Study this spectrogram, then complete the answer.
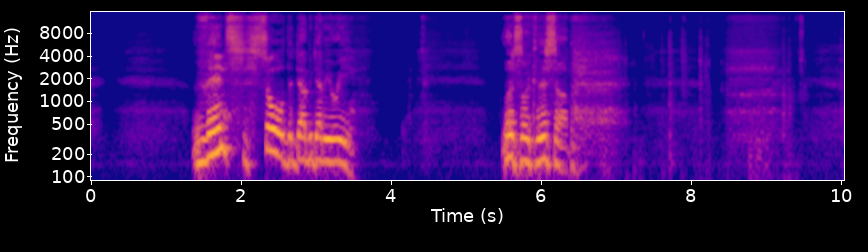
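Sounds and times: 
heavy breathing: 0:00.0 - 0:01.4, 0:04.3 - 0:05.4, 0:06.4 - 0:10.0
speech: 0:01.4 - 0:03.6, 0:05.5 - 0:06.7.

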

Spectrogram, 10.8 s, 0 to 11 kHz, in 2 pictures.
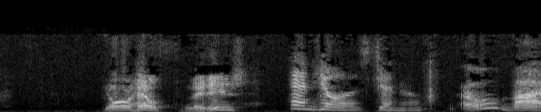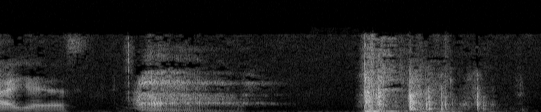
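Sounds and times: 
speech: 0:01.0 - 0:07.4
breathy exhale: 0:06.7 - 0:08.4
general taken ill collapsing onto the floor: 0:09.0 - 0:10.6
clattering knocks: 0:09.1 - 0:10.5.

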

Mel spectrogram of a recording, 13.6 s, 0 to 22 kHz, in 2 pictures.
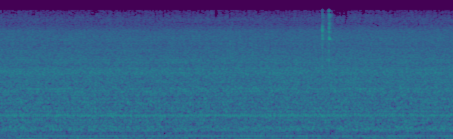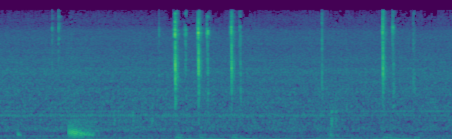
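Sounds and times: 
quiet hum: 0:00.0 - 0:13.5
computer keyboard keystrokes: 0:09.4 - 0:10.5, 0:12.5 - 0:13.1.

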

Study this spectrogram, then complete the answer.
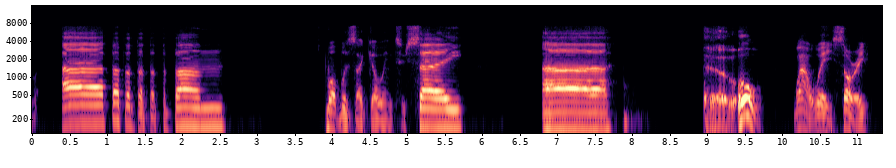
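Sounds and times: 
speech: 0:00.4 - 0:02.7, 0:03.9 - 0:05.8, 0:06.8 - 0:08.0, 0:09.0 - 0:11.2
short wavering vocal sounds: 0:09.0 - 0:09.6
person burping: 0:09.0 - 0:09.7.

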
